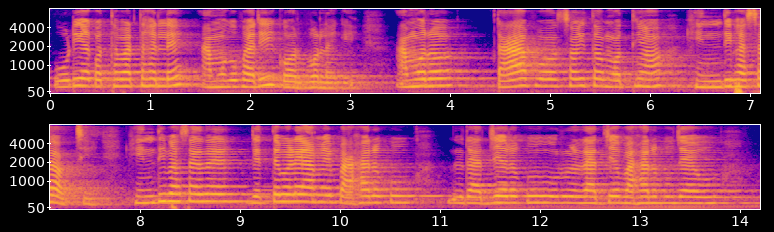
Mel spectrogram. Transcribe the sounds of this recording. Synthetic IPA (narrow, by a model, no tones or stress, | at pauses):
oɽiakɔt̪ʰabaɾt̪ɔɦeleamɔkubʱaɾiɡɔɾbɔlaɡe | amɔɾɔt̪apɔsɔɦit̪ɔmɔd̪ʱijɔ̃hind̪ibʱasaɔt͡ʃʰi | hind̪ibʱasaɾed͡ʒet̪eβeɭeamebaɦaɾɔkuɾad͡ʒjɔɾɔkuɾad͡ʒjɔbaɦaɾɔkud͡ʒaw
